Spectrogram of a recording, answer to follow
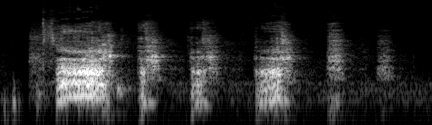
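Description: A dog growling in play over a rope toy: a run of short growls, the first and longest the loudest, then a few shorter ones fading off.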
